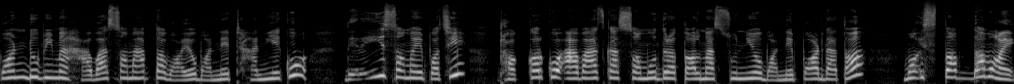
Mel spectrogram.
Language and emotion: Nepali, surprised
